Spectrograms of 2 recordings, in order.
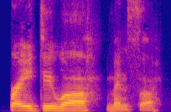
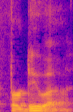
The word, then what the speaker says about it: Freydua Mensa: So just for the audience, how do you say your full last name? Frey Dua Mensa. Freydua Mensa. Because I've heard it Yes. pronounced to be like Ferdua, and I'm like, I don't think so.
